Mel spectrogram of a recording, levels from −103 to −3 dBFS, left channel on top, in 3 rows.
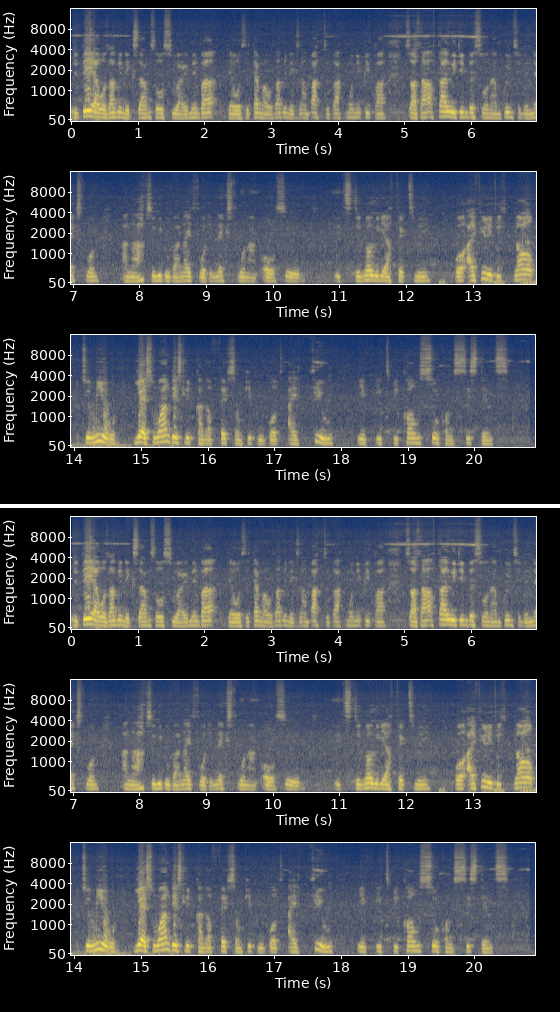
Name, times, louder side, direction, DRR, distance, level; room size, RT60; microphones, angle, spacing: voice 1, 0.0-4.7 5.0-7.4 7.7-10.5 10.9-12.4 12.7-17.9 18.2-20.5, right 1 dB, 10° right, 0.9 m, -22 dB
open air
head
